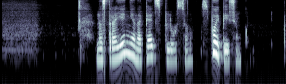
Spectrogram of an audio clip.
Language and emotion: Russian, positive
